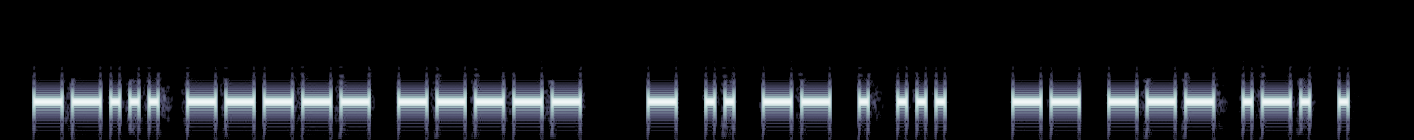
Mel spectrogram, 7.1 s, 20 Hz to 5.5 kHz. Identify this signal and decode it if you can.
Morse code, heard as a keyed tone, about 25 wpm, 600 Hz. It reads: 700 TIMES MORE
